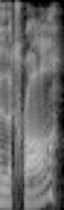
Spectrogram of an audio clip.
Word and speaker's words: LaCroix: really by the way I know you want to pronounce it in the accurate French pronunciation but it comes from Lacroix Wisconsin so I respect their pronunciation when I'm actually talking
